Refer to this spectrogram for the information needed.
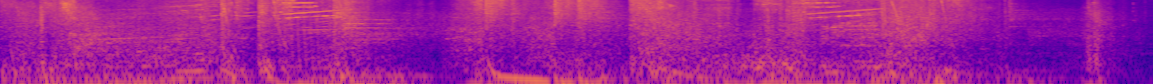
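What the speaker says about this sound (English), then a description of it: "We've got incoming fire." Incoming fire in the video game Marvel's Midnight Suns: heavy, loud explosions and booms with whooshing projectiles and impact slams, coming in repeated bursts across the battle.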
